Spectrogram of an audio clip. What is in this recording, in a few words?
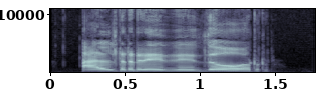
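"alrededor", slow, spanish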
